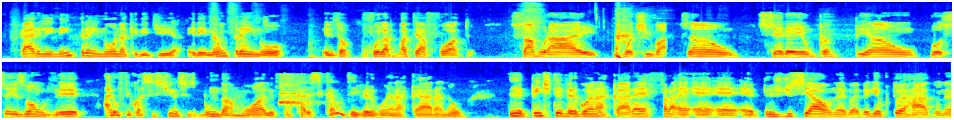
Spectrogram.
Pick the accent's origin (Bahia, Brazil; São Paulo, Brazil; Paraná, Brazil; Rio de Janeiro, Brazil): Rio de Janeiro, Brazil; moved away as an adult; also born or lived in United States; now in Las Vegas, United States; eu cresci no Rio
